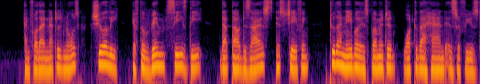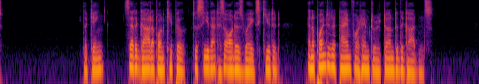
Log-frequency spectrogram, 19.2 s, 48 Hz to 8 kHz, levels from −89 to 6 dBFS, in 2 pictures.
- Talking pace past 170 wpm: No, average, 165 wpm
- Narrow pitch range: Yes, narrow, 2.3 semitones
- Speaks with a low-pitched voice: Yes, low, 120 Hz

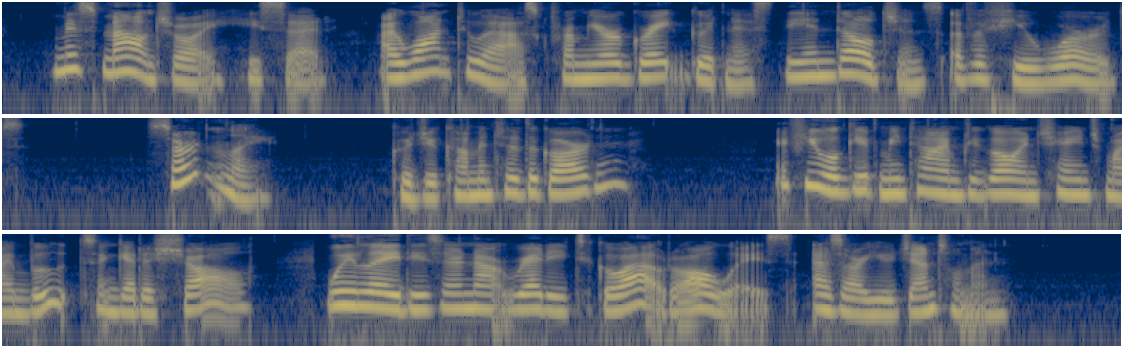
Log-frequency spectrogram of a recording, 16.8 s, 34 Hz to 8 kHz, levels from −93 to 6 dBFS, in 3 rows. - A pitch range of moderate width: Yes, average, 3.5 semitones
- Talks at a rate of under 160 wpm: No, average, 195 wpm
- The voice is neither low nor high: No, high, 205 Hz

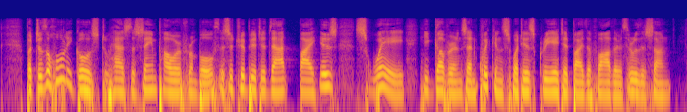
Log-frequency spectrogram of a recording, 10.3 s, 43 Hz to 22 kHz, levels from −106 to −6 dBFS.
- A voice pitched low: Yes, low, 130 Hz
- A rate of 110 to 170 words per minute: No, average, 180 wpm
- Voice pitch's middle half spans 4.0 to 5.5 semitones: No, average, 3.4 semitones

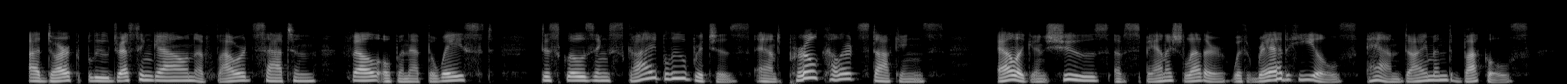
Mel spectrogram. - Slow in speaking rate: Yes, slow, 120 wpm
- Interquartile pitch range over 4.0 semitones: Yes, average, 5.2 semitones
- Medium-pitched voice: Yes, medium, 170 Hz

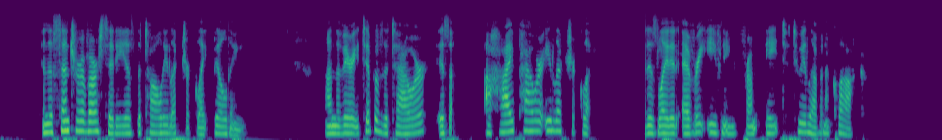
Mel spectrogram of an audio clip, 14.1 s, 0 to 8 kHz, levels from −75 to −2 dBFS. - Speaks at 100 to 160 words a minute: Yes, average, 150 wpm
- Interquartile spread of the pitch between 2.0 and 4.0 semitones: Yes, average, 3.6 semitones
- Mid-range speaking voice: Yes, medium, 165 Hz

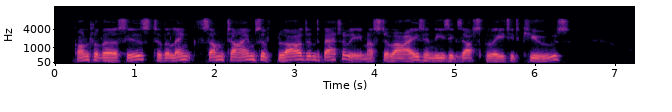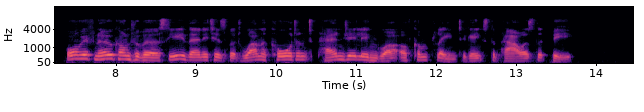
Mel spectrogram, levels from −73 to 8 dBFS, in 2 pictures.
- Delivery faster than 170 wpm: No, average, 140 wpm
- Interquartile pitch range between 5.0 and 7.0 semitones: Yes, wide, 5.4 semitones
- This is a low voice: No, medium, 150 Hz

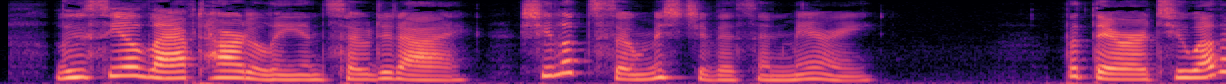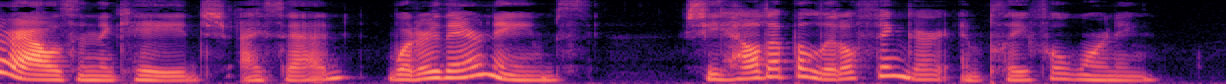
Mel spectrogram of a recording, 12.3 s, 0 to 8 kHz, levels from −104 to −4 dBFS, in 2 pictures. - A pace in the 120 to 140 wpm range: No, average, 165 wpm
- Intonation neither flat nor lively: No, wide, 7.2 semitones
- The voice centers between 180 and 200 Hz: Yes, medium, 185 Hz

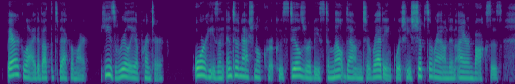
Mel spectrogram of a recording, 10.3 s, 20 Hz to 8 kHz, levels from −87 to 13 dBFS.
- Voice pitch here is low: No, medium, 185 Hz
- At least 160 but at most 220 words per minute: Yes, average, 180 wpm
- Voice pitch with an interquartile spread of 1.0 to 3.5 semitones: No, average, 4.4 semitones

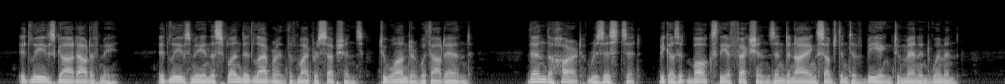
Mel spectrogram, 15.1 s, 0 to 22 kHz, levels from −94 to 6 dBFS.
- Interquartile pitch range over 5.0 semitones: No, average, 3.4 semitones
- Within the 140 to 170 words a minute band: Yes, average, 150 wpm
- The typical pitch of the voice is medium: No, very low, 95 Hz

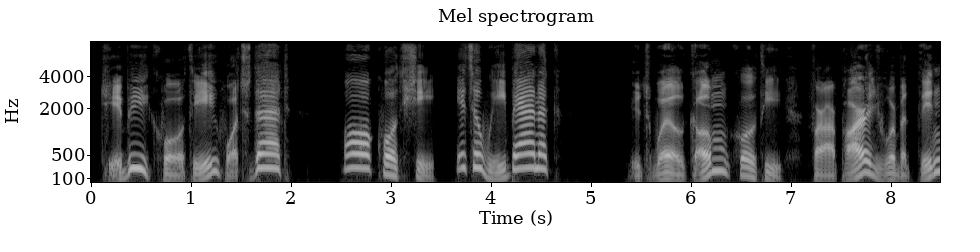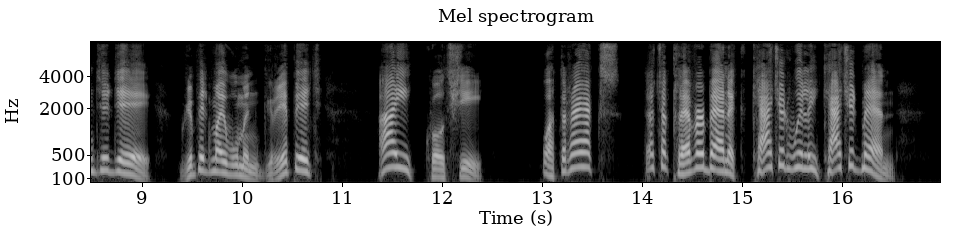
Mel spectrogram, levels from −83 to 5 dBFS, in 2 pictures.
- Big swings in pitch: Yes, wide, 9.0 semitones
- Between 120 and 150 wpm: No, average, 165 wpm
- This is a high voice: Yes, high, 230 Hz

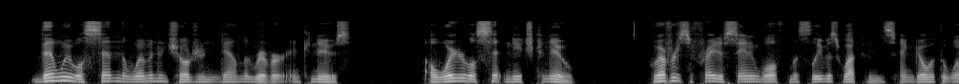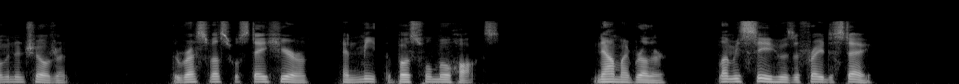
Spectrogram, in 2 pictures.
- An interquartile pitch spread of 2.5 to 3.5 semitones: Yes, average, 3.0 semitones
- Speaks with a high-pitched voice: No, low, 115 Hz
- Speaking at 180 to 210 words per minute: Yes, average, 190 wpm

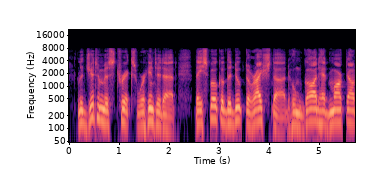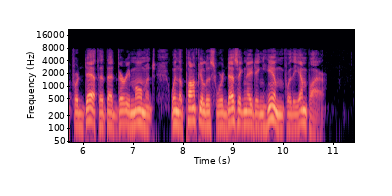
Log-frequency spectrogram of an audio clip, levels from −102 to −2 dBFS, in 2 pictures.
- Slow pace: No, average, 170 wpm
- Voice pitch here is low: Yes, low, 125 Hz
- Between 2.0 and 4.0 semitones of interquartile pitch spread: Yes, average, 3.4 semitones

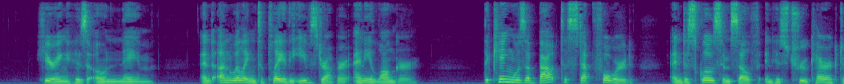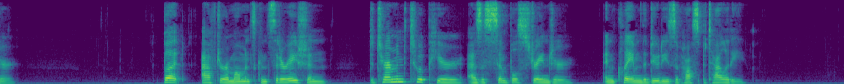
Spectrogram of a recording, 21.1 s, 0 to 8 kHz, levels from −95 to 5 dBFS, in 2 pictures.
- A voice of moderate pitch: Yes, medium, 160 Hz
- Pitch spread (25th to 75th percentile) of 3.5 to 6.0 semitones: No, average, 3.1 semitones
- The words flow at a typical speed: No, slow, 130 wpm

